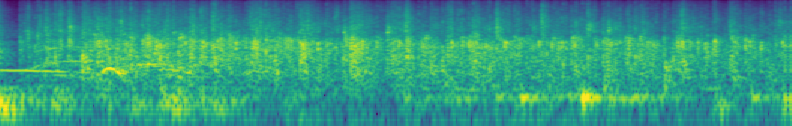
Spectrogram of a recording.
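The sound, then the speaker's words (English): A comedy show crowd claps steadily and loudly to welcome stand-up comedian David Kay, a dense wash of applause that holds for several seconds without pause, with a faint whistle near the start and some scattered cheering mixed in. “Thanks for clapping.”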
